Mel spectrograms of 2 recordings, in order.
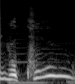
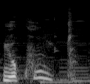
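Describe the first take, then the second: First: The word ends with an l sound. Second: The word ends with a t sound. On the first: "Puis les deux L" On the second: "C'est comme s'il y avait des T au lieu des L"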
